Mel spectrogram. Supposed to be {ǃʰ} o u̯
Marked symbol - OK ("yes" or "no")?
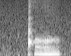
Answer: yes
